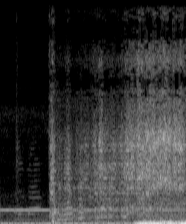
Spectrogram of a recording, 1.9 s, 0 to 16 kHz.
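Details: 1987 Camaro IROC with 305 TPI V8, sitting 13 years, recranked to warm up and check a valve cover: short crank, then it catches at once and settles into a strong, even idle; clean start.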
